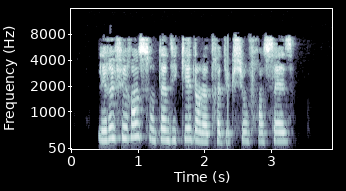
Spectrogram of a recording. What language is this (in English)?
French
